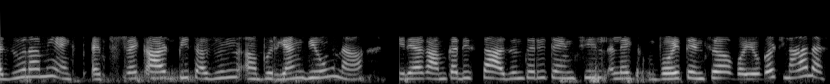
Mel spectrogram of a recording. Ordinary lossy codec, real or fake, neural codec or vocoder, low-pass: none; real; none; 3.6 kHz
